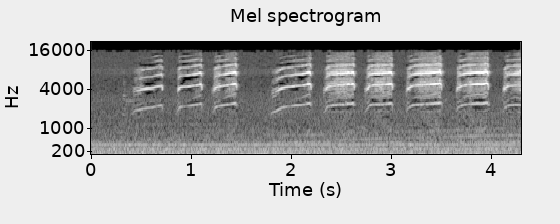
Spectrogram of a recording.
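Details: Peregrine falcon pair, Hartley and Monty, at San Jose City Hall in July after the breeding season, pair-bonding: a loud series of harsh, rising wailing calls repeated about twice per second in short bursts, with faint low hum behind.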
